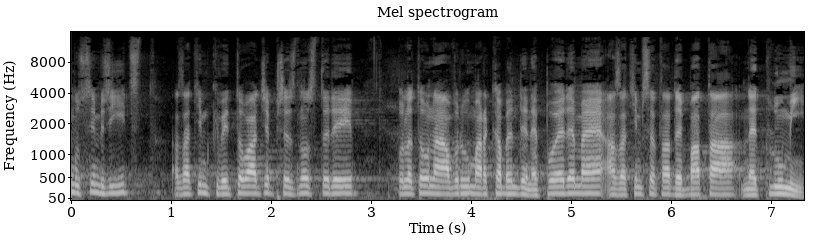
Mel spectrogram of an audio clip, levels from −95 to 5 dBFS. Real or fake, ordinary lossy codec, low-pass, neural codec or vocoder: fake; MP3, 64 kbps; 14.4 kHz; vocoder, 48 kHz, 128 mel bands, Vocos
